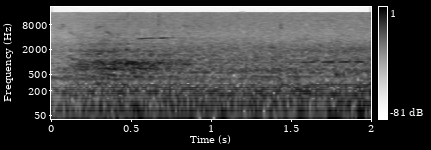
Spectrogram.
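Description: Steady low rumble and hiss of wind buffeting the microphone outdoors, with no distinct events.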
